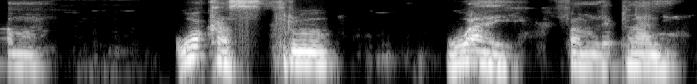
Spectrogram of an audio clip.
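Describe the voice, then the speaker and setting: A man's voice: medium pitch, extremely slow, a little mellow, low-quality recording. A man moderating an online panel discussion, hesitant and full of fillers as he introduces speakers.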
